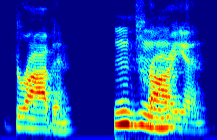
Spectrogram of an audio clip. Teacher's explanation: I notice that in your accent, you tend to drop the G a lot more.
